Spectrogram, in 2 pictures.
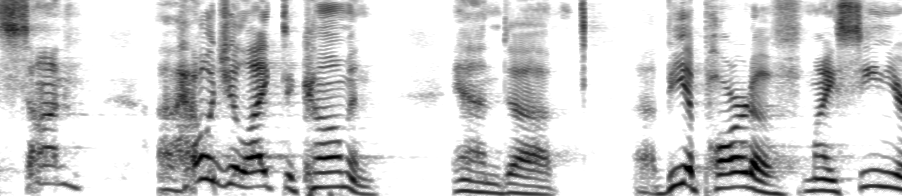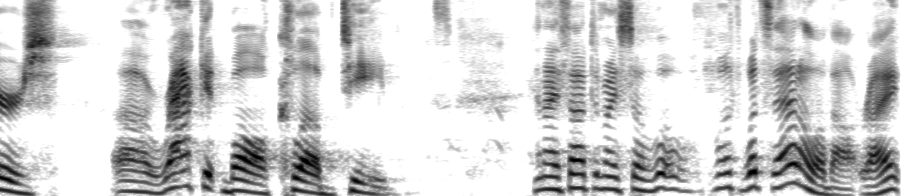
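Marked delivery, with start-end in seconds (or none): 0.0-9.7 rough rasping voice, halting, full of uh. Retelling what a man said to him in middle school, raspy voice. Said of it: "he had this real raspy voice".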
